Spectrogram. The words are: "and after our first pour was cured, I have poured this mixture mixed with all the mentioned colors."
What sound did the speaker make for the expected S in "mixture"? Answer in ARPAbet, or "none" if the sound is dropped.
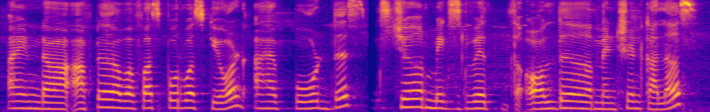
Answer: S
